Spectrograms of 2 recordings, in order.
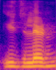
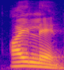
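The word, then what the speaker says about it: island: आई एस एल ए एन डी इसको इज लैंड नहीं बोलना। आइलैंड क्योंकि आई तो साइलेंट एस तो साइलेंट है। ठीक है? क्योंकि आई और एल के बीच में जब भी एस आता है तो एस का उच्चारण नहीं किया जाता है।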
